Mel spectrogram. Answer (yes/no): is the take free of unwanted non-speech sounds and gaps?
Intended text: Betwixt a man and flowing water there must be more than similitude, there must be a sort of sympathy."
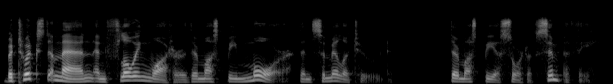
yes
